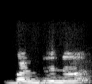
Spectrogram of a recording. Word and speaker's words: बन्धनात्: बंधनात् short sound ही आया आपका।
